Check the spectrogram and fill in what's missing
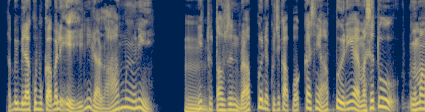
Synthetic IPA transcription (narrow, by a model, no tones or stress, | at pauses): t̪ap̬ibilaakubukaʔbaleʔeinila̰hla̰mə̃ni | nit̪ut̪auzənbəɾapəniakut͡ʃəkaʔ̚pːɔkasniapənikanmasət̪umẽma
